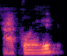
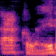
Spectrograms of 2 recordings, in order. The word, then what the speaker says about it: AKYLADE: a d e but it's still pronounced Accolade and looks like Accolade when you look at it the reason we did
